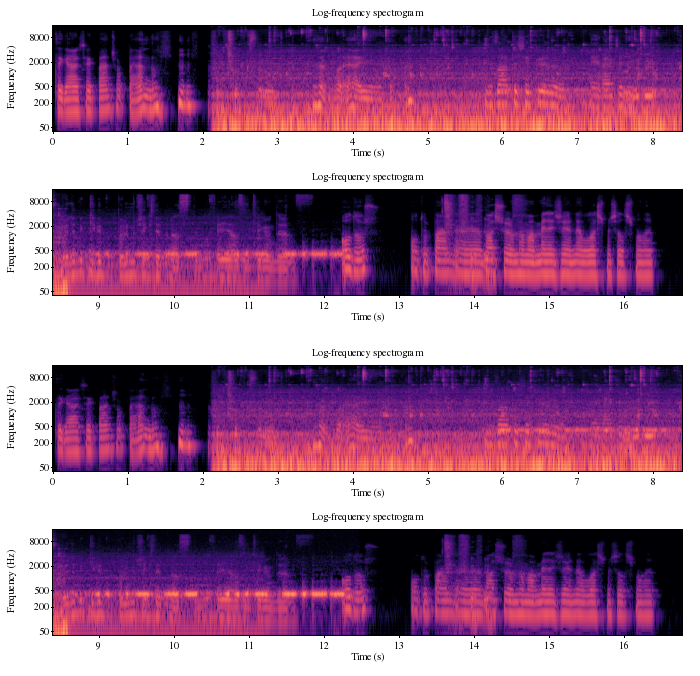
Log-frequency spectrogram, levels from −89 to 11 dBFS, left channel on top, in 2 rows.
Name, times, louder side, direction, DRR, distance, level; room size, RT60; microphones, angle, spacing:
voice 1, 0.0-1.9 3.5-5.0 5.7-7.8 8.8-9.0 12.2-12.7 13.2-16.4, left 4 dB, 60° left, 0.4 m, -29 dB
sound 1, 2.1-8.5, equal, 10° right, 1.3 m, -22 dB
voice 2, 2.3-3.0 7.6-8.1 8.5-11.6 13.6-14.2, left 1 dB, 20° left, 0.8 m, -32 dB
sound 2, 3.5-11.2, equal, 50° right, 1.2 m, -39 dB
sound 3, 5.7-12.5, right 8 dB, 85° right, 0.5 m, -27 dB
5.1 x 2.5 x 2.7 m
head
